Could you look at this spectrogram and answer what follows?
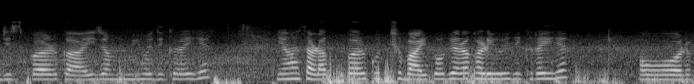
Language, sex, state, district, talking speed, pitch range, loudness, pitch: Hindi, female, Madhya Pradesh, Dhar, 175 wpm, 230-255 Hz, -19 LUFS, 245 Hz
